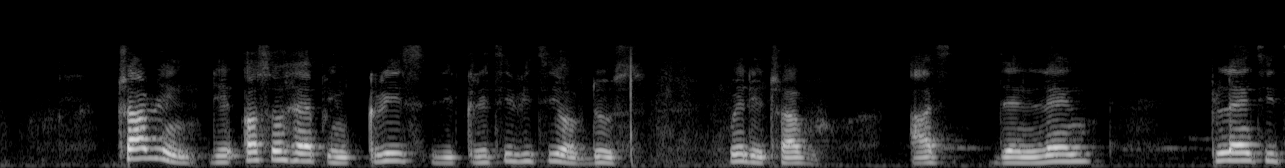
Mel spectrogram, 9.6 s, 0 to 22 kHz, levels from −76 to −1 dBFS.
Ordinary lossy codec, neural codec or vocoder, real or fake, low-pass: none; none; real; 7.2 kHz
